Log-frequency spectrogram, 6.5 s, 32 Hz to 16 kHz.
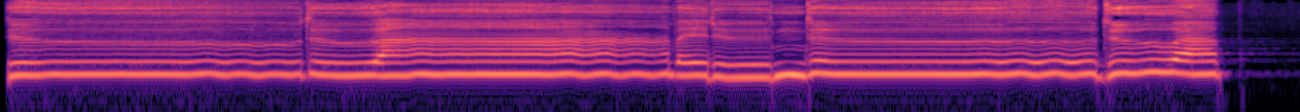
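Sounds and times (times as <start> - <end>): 
person singing: 0.0 - 6.2.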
